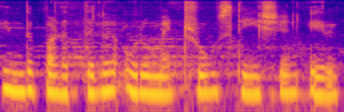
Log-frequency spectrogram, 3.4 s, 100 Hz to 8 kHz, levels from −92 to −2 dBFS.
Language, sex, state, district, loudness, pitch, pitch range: Tamil, female, Tamil Nadu, Nilgiris, -16 LUFS, 215 Hz, 210-225 Hz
